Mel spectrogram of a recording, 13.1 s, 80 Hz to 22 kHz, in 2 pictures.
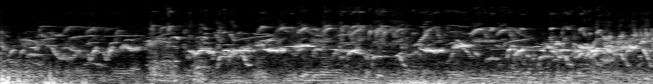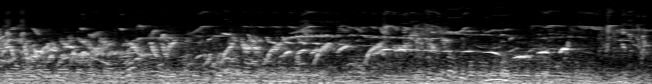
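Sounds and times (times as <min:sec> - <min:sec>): many birds singing: 0:00.0 - 0:13.0.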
